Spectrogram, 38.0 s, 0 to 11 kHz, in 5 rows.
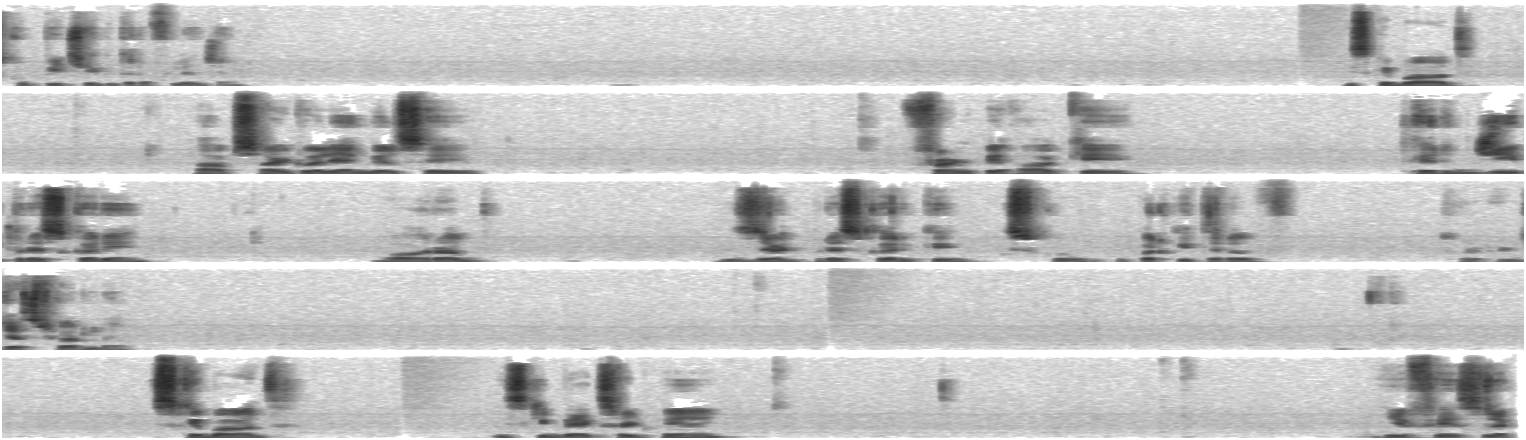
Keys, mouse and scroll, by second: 15.2 typing, 19.0 typing, 27.5-30.5 middle drag, 31.1-32.4 middle drag.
